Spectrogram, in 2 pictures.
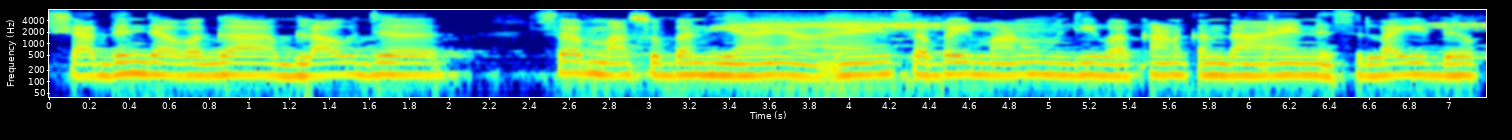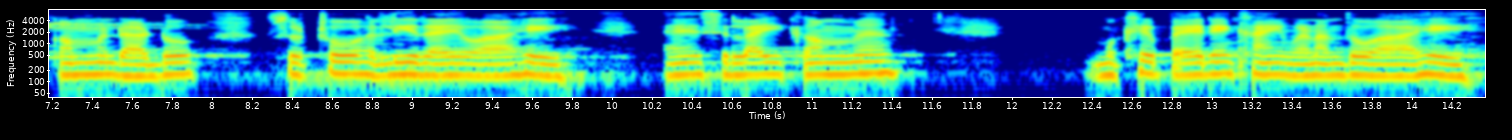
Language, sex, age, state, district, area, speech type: Sindhi, female, 60+, Gujarat, Junagadh, rural, spontaneous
